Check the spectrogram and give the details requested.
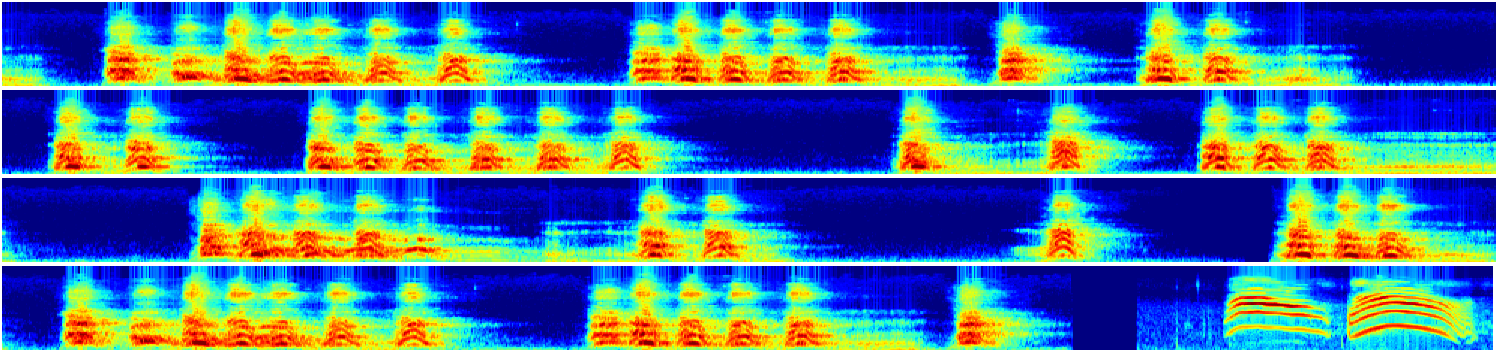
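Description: A dog barking in repeated runs of several quick barks, with short pauses between the runs. A cat starts meowing near the end.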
